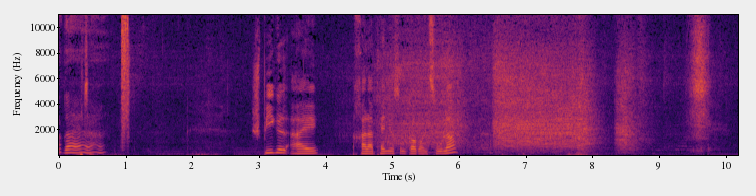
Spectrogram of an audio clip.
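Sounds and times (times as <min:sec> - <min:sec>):
speech: 0:00.0 - 0:00.8, 0:03.0 - 0:06.1
drill whirring: 0:04.3 - 0:08.9.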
